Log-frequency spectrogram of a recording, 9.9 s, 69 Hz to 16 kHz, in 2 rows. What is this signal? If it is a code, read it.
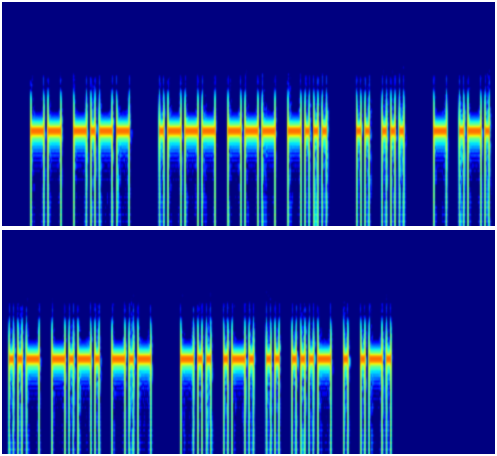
Morse code, heard as a keyed tone, about 28 wpm, 700 Hz. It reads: MY JOB IS TRUCK DRIVER
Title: Common QSO Phrases Encore 28wpm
